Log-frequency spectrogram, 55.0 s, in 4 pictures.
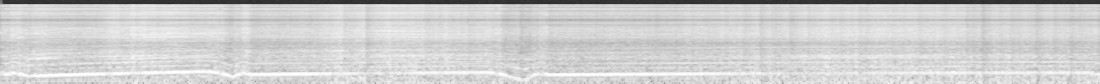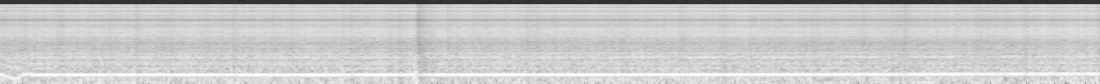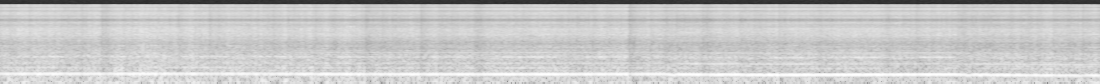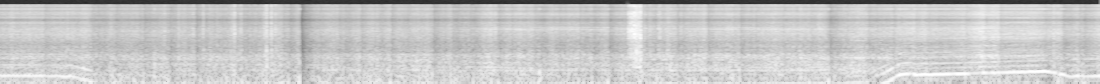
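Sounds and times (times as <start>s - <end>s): motorcycle engine cruising: 0.0s - 55.0s
wind rushing on microphone: 0.0s - 55.0s.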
